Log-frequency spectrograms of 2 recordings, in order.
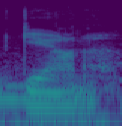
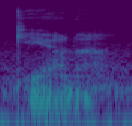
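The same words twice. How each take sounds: First: The middle 'an' sound is said fully and clearly. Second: The middle 'an' sound is swallowed and reduced. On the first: The speaker calls it wrong. "not Guyana" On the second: The speaker calls it right. "You kind of swallow the "and" sounding part"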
